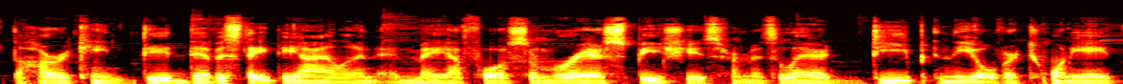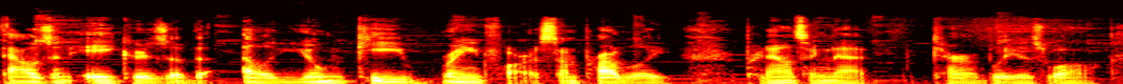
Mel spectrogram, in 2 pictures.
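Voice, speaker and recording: Man, very low husky voice, colloquial and irreverent, semi-scripted lore commentary. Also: fairly even intonation, normal speed. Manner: colloquial, irreverent, mildly profane. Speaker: host of a cryptid and tabletop lore channel. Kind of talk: semi-scripted deep-dive commentary, casual asides.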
